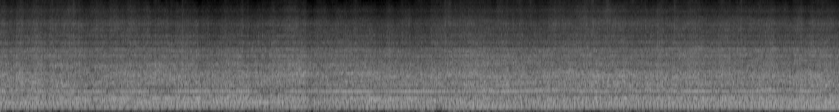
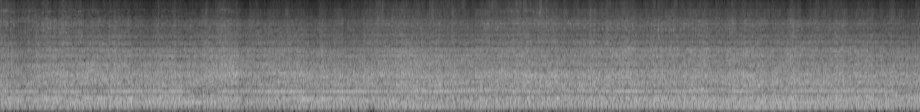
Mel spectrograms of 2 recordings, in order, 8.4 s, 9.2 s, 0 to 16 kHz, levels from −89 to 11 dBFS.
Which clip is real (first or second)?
second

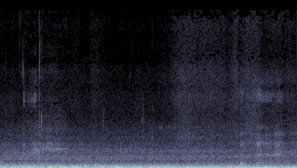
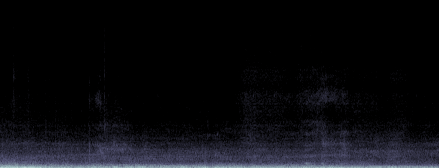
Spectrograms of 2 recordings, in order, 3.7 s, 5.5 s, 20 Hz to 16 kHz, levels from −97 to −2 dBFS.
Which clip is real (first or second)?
first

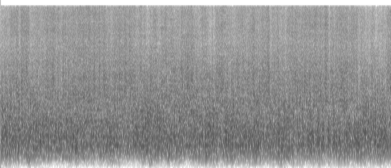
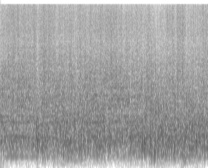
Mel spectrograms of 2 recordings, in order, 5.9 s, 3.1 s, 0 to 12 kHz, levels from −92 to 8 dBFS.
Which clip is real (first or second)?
second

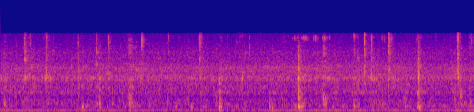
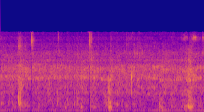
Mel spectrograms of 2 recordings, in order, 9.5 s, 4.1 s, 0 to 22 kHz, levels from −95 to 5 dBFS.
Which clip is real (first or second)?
first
